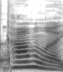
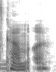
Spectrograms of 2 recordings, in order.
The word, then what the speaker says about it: Kamala: I have a Kamala problem. By the way, is it Kamala or Kamala? I actually don't know. – It's Kamala, you piece of shit.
